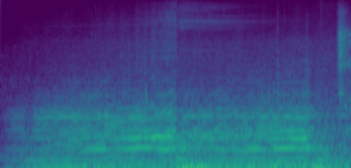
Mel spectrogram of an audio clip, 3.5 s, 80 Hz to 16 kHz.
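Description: BMW M2 CS with a turbocharged 3-litre engine and two monoscroll turbochargers driven fast, a loud sustained engine roar rising through revs, with a brief surge near the middle.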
